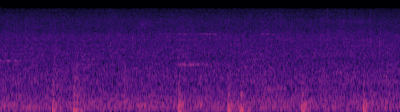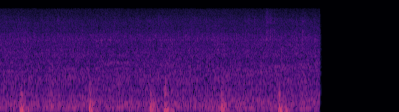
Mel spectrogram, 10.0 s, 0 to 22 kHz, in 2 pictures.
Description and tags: The escalator at Sainsbury's. Recorded with a Zoom H1n on location.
